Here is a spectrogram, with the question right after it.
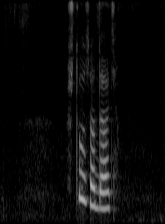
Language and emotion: Russian, sad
